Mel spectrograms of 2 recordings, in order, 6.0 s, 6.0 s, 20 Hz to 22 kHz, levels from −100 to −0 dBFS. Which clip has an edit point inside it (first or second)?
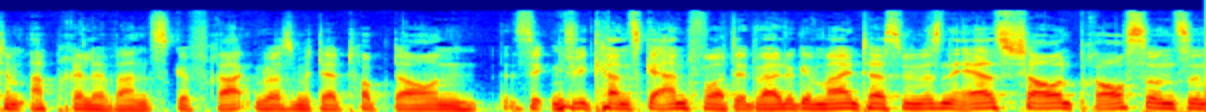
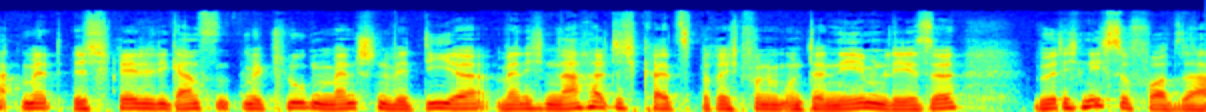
second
